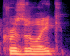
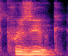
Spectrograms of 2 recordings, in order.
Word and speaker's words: Krzyzuk: It's not Krzyzuk, it's Krzyzuk.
